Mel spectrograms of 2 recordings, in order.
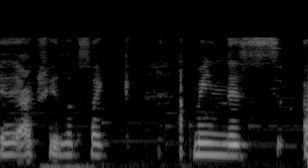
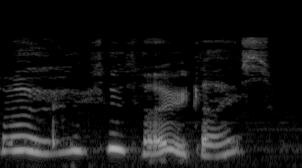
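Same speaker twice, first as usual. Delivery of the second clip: said through a yawn; 4 semitones higher, 3 dB louder than usual. Speaker apologizing to the audience, yawning. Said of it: "Sorry, I'm yawning".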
